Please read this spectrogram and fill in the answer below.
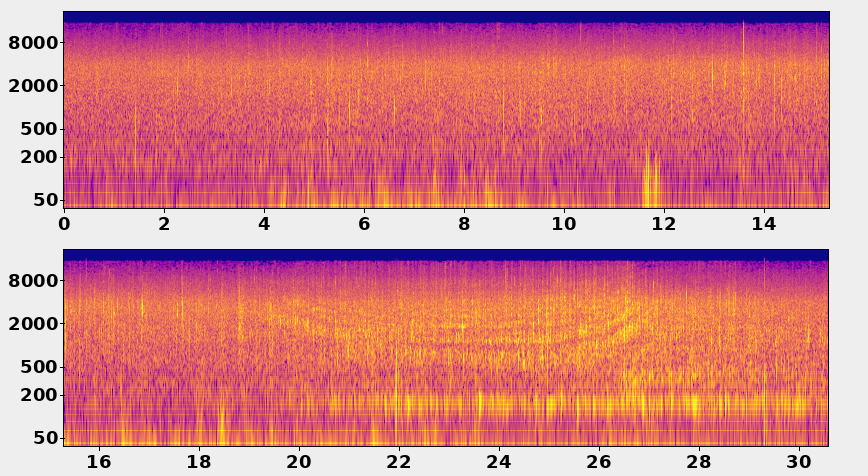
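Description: Steady rain falling on wet ground, leaves and concrete, with scattered drip clicks. Running water joins in and grows louder from about two-thirds of the way through.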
